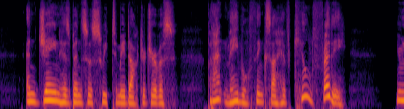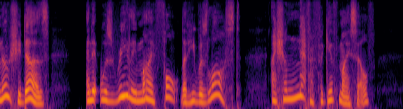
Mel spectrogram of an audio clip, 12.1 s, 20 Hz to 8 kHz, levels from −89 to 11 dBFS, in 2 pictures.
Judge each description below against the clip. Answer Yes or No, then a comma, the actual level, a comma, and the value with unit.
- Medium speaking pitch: Yes, medium, 165 Hz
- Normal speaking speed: Yes, average, 185 wpm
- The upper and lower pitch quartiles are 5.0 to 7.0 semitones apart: Yes, wide, 5.6 semitones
